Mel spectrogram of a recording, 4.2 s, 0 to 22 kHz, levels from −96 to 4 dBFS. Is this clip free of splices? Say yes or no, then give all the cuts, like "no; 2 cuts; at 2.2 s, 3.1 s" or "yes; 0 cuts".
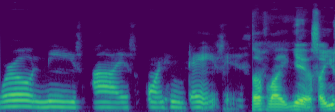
no; 1 cut; at 3.1 s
